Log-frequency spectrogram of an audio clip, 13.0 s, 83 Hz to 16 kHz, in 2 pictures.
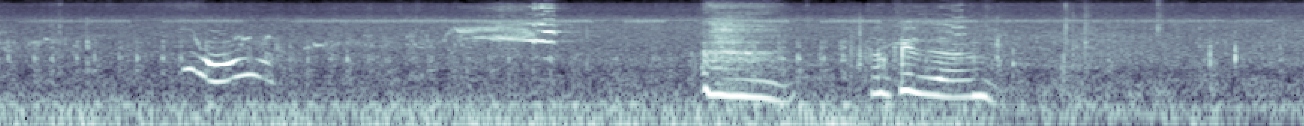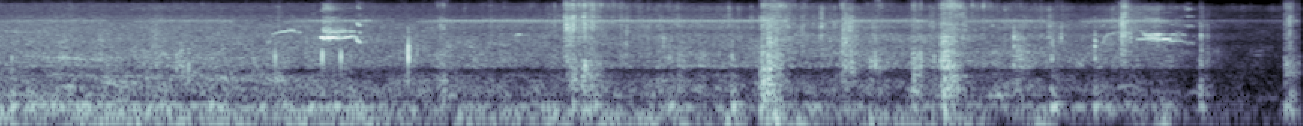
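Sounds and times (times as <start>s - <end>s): steady low hum: 0.0s - 12.1s.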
